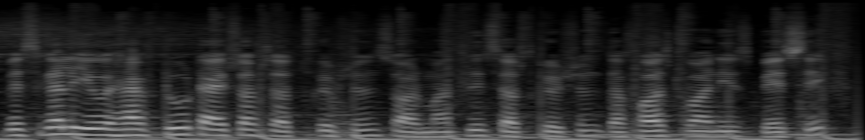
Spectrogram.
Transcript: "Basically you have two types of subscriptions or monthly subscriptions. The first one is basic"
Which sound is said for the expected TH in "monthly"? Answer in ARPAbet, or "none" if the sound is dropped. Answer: T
